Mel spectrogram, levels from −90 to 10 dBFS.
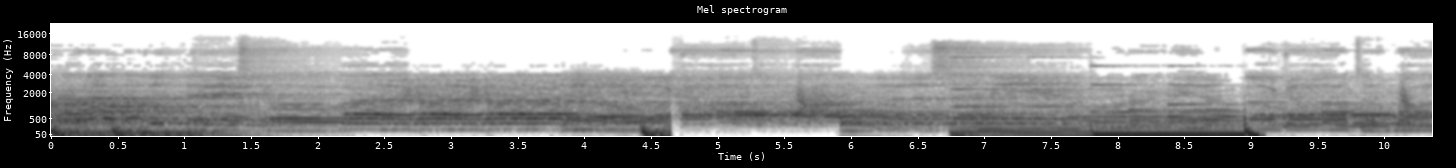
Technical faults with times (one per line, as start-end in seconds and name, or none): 0.31 damaged data in a compressed stream
2.89 damaged data in a compressed stream
7.70 damaged data in a compressed stream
